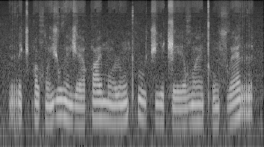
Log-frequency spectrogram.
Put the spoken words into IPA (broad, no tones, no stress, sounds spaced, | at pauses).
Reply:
r ɛ t͡ʃ qʷ e χʷ ɛ̃ ʒ u ð ẽ ʒ ɛ ɪ̯ qʷ eː m õ ɹ ũ pʰ uː t͡ʃ iː ʈ͡ʂ eː ʁʷ ɛ̃ː kʼ ũ sʷ æ r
